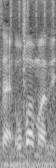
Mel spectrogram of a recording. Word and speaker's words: Obama: Đó là Obama (phát âm là Oh-ba-ma) Chúng tôi đã định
